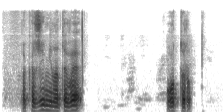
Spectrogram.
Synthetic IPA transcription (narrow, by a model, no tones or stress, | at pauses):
pɐkɐʐɨmʲeɛnɐt̪ɛvɛ | ot̪or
